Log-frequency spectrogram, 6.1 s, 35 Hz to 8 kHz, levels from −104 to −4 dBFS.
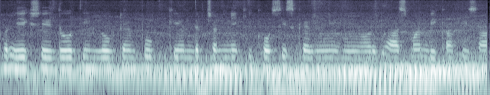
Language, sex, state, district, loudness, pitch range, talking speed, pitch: Hindi, male, Rajasthan, Bikaner, -17 LUFS, 130-150 Hz, 205 wpm, 140 Hz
